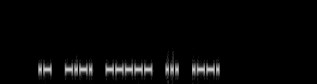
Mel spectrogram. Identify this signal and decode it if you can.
Morse code, heard as a keyed tone, about 52 wpm, spaced as for 36 wpm, 700 Hz. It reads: AC0SP
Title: USA Call Signs - 5 Characters - 2x Character Spacing - 50wpm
